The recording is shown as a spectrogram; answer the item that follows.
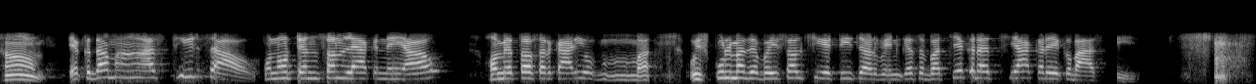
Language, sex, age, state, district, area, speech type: Maithili, female, 60+, Bihar, Darbhanga, rural, conversation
